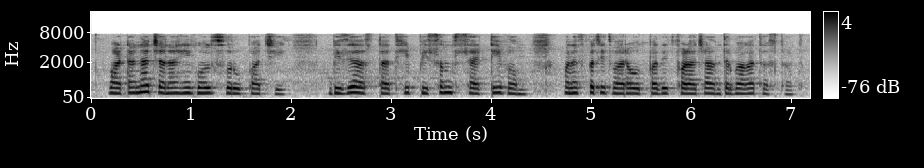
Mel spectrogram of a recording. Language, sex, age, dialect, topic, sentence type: Marathi, female, 18-24, Northern Konkan, agriculture, statement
